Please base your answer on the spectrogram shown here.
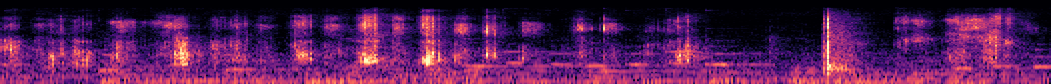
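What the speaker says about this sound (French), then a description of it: "On découpe les deux feuilles de papier ensemble." Scissors snip through two sheets of paper held together in a home craft activity, a close series of crisp irregular cuts with light paper rustling and no speech.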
